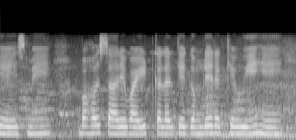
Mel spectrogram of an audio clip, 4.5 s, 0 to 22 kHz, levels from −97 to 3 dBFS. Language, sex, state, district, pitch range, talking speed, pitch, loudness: Hindi, female, Uttar Pradesh, Lucknow, 200-210 Hz, 150 wpm, 205 Hz, -13 LUFS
